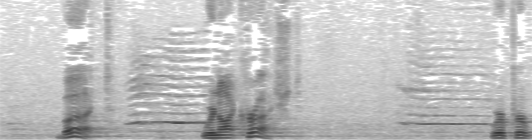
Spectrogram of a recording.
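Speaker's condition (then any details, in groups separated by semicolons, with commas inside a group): No condition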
